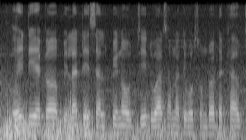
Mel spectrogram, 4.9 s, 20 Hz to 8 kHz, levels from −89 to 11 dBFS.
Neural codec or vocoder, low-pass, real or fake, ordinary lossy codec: none; 7.2 kHz; real; none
